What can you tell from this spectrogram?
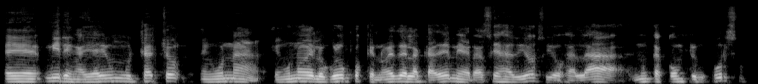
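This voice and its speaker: A man's voice: medium pitch, fairly even intonation, normal speed, hardly any pauses, darkish tone, no room sound. A man with a Salvadoran accent teaching podcast acting in an online class, blunt and joking with emphatic advice. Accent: Salvadoran Spanish. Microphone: video call.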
